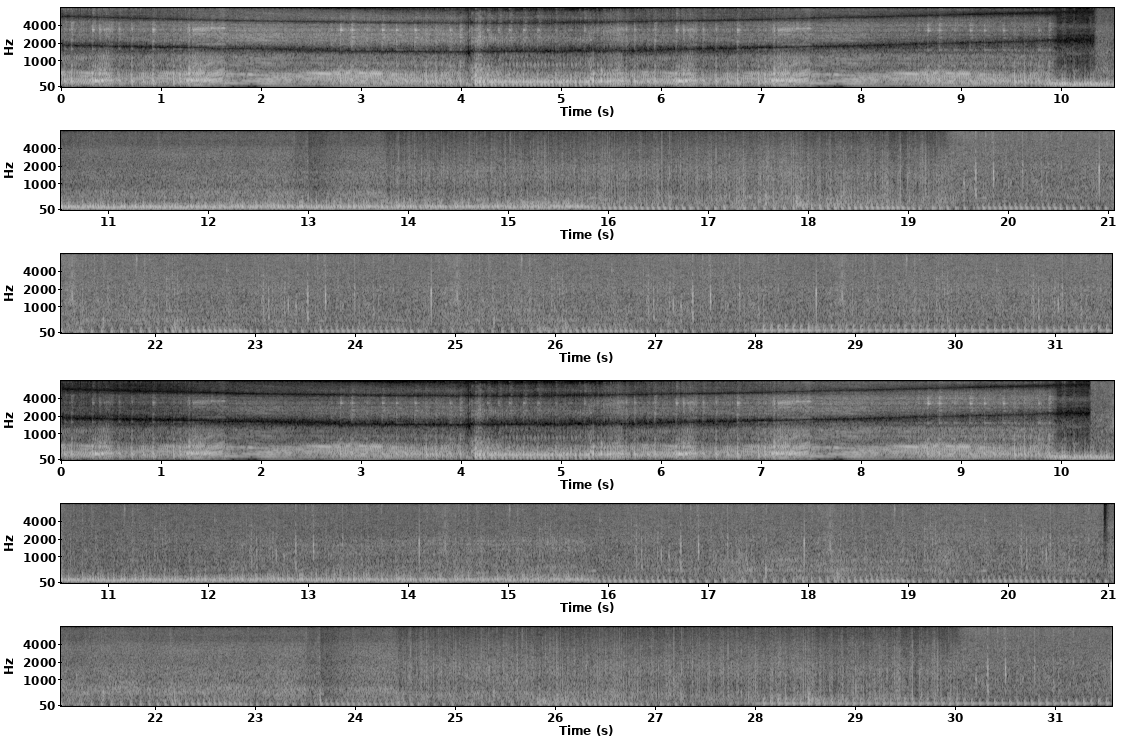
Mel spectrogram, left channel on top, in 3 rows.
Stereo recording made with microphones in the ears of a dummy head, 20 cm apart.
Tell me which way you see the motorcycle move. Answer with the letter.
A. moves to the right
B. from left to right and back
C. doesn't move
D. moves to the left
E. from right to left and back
A.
